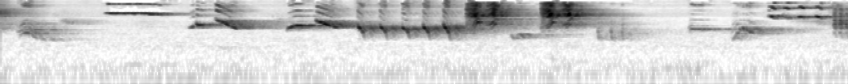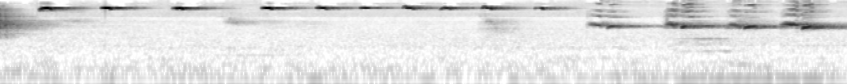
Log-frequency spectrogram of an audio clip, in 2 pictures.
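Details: Female bulbul calling, giving a rapid jumble of harsh, buzzy chirps and short sliding notes, followed by a string of thin, high, clipped whistles and a few descending chirps near the end.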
